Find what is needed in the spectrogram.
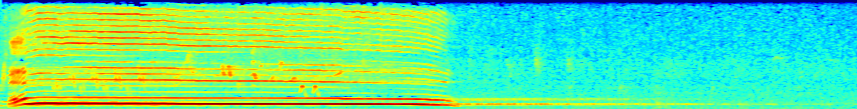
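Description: A single long wolf howl: it rises quickly at the start, holds a steady pitch for about four seconds, then drops away. A faint lingering tone fades out after it.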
